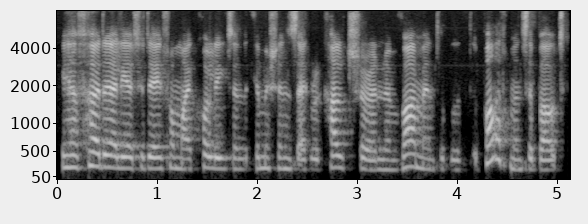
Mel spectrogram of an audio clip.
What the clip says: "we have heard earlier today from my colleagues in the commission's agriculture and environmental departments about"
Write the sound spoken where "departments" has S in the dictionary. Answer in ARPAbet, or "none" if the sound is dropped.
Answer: S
